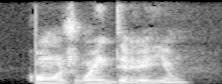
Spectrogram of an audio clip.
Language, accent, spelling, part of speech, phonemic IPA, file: French, Canada, conjoindrions, verb, /kɔ̃.ʒwɛ̃.dʁi.jɔ̃/, LL-Q150 (fra)-conjoindrions.wav
- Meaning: first-person plural conditional of conjoindre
